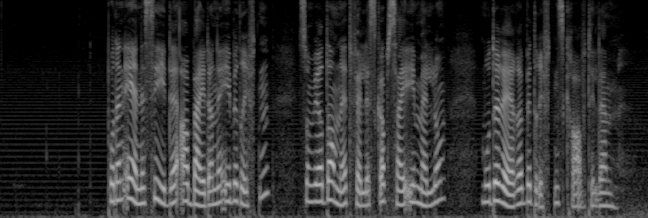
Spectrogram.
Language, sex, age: Norwegian, female, 32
